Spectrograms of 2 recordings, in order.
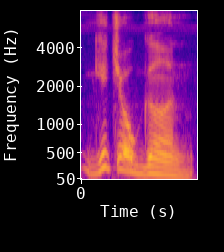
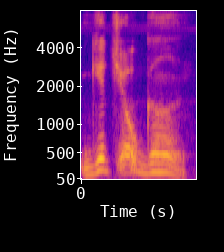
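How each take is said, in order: First: Slow, mildly furious demand. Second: Slow, pressing mild fury; furious repeat. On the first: Jason challenges Gray to fight, slow mild fury. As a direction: bite off each word in rage. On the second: Jason repeats his challenge to Gray, slow mild fury. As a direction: hammer the demand again. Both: A narrator's reading. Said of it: "was the furious answer".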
